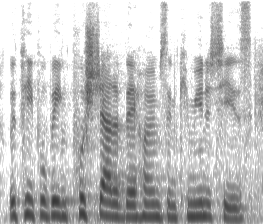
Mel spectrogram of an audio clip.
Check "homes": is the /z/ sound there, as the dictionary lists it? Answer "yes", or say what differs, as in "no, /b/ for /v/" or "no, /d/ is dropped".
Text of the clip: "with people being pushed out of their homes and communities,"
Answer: yes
